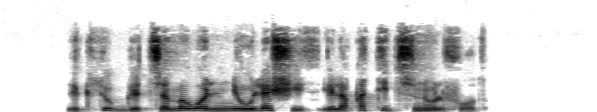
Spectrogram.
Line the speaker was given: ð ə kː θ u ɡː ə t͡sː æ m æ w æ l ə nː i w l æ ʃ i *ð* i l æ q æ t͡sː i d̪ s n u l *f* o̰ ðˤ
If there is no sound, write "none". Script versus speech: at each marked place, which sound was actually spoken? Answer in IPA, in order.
θ, f

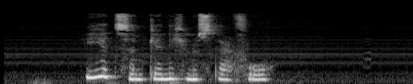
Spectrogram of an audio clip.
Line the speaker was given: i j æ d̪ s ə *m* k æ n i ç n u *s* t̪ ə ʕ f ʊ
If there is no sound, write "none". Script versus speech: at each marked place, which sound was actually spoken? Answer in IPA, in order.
m, s

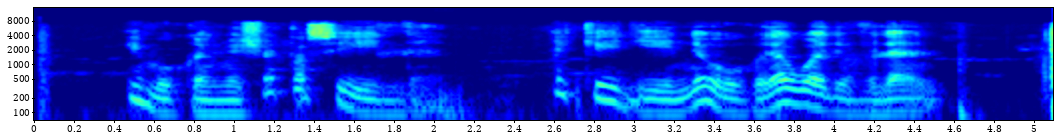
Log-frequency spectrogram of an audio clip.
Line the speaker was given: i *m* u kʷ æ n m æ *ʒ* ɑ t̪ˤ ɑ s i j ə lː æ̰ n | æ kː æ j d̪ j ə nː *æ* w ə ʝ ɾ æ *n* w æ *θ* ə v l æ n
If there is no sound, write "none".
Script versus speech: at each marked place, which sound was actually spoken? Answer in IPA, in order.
m, ʃ, æ, none, ð

